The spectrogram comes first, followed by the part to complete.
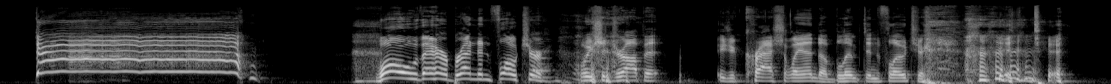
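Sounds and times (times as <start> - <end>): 
woman screaming in fright: 0.4 - 2.7
breathy gasp: 3.4 - 3.8
speech: 3.8 - 10.8
laughter: 5.3 - 6.6, 9.2 - 10.8.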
